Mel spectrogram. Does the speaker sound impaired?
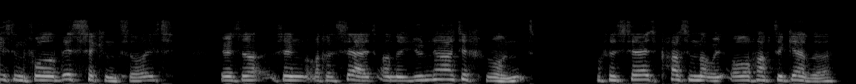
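Yes: Down syndrome; from birth.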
